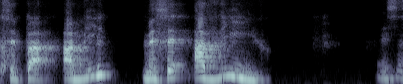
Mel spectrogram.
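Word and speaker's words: אביב: Le mot qui est utilisé, en fait, c'est pas habile, mais c'est aviv. Et ça s'écrit comment alors?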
